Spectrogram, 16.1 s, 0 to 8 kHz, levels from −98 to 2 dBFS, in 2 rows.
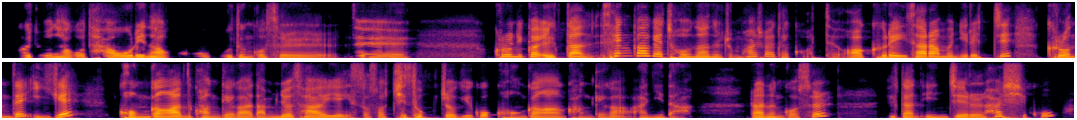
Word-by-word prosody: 의존하고 195 -2 -1
다 180 -1 0
올인하고 190 +1 +4 0.4
모든 180 +1 -4
것을 155 -5 -5 0.2
네 160 -9 -4 0.6
그러니까 265 -1 +3
일단 215 +1 +4
생각의 360 -3 +3
전환을 185 -5 0
좀 165 +1 -11
하셔야 280 +1 -3
될 - - -9
것 455 - -16
같아요. - - -16
'아 180 +1 +4
그래 205 +1 +2
이 170 - +1
사람은 230 -2 +4
이랬지? 155 - -3 0.2
그런데 205 +5 +2
이게 190 - +4 0.4
건강한 220 +5 +5
관계가 155 -5 -1
남녀 180 +12 0
사이에 190 -7 +2
있어서 165 +6 -8
지속적이고 195 0 -2
건강한 165 -4 -1
관계가 145 +8 -8
아니다.'라는 170 +3 -4
것을 180 - -2 0.4
일단 185 -2 -1
인지를 170 -2 -1
하시고 305 +5 -3
185 Hz, 335 characters per minute, -25 LUFS, 170-220 Hz, 0.6 s, 건강한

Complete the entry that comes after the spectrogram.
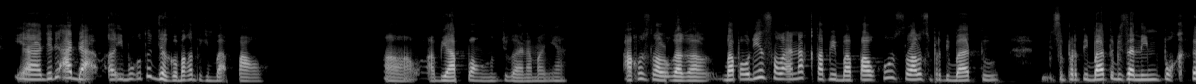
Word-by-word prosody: Ya 230 - +2
jadi 265 +8 -3
ada, 250 -5 +3 0.2
eee, 230 +1 -2
ibuku 255 +3 -9
tuh 375 - -4
jago 210 -7 +2
banget 205 +3 -1
bikin 180 -4 -12
bakpau. 160 -2 -4 1.1
Eee, - - -4 0.2
e - - -3
biapong 180 -2 +1
juga 165 -5 -6
namanya, 165 +2 -10 0.6
aku 265 - +1
selalu 200 -4 +2
gagal. 180 -1 +1 0.2
Bakpau 220 +3 +3
dia 325 +3 +1
selalu 260 -3 +1
enak, 290 - 0
tapi 235 -1 0
bakpauku 215 +9 +2
selalu 230 -2 +4
seperti 220 -3 -10
batu 200 +3 0 0.5
seperti 235 0 -5
batu, 225 +3 +5
bisa 235 -1 +4
nimpuk. 220 +1 -3
215 Hz, 155 wpm, -25 LUFS, 185-240 Hz, 1.1 s, batu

